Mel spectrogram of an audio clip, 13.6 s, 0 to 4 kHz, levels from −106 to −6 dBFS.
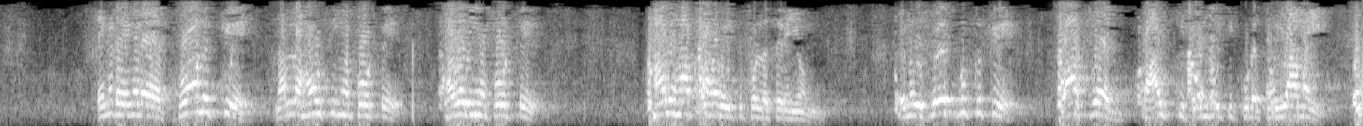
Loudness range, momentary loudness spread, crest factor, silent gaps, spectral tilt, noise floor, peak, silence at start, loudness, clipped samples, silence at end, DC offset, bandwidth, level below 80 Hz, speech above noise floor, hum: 2 LU; 11 LU; 8 dB; none; -10 dB/octave; -41 dBFS; 0 dBFS; 0.95 s; -9 LUFS; 0.9%; 0 s; under 0.1%; 4 kHz; -40 dBFS; 33 dB; none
